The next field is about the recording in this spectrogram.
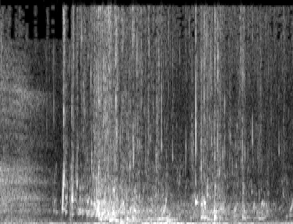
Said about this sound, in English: And I'm attempting to swim one-handed so that I can record. Oh, it's just perfect.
